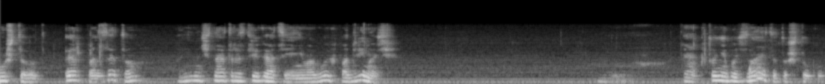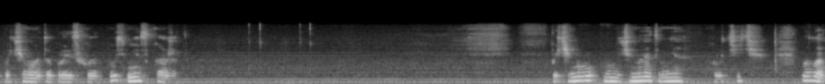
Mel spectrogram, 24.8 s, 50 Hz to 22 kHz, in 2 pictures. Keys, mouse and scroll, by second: 5.8-8.8 middle drag, 16.1 click, 16.9 click.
